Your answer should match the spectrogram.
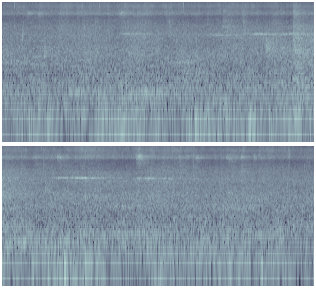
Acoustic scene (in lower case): subway station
